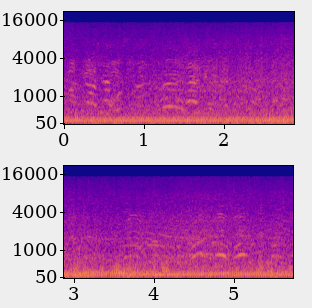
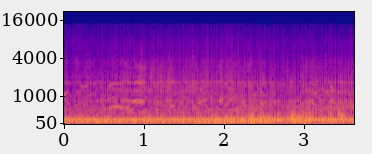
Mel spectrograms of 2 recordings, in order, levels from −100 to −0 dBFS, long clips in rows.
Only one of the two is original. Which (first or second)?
first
